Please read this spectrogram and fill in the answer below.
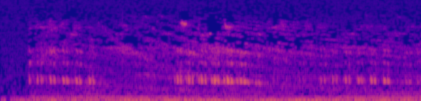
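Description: Quiet beatless passage of a cosmic-music DJ mix tape: short runs of fast chirring pulses, several seconds apart, over a steady low hum.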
